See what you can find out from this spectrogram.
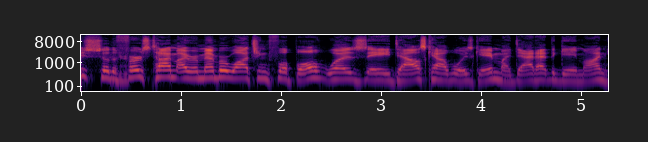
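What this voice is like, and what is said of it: New York accent. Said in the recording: “You have a New York accent.”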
